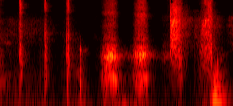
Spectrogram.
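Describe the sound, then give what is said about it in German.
A voice imitates the creaking of Gandalf's pipe: four quick clicking pops followed by four longer, raspy scraping bursts in a steady rhythm, with no actual words. “außer nur dieses Schmatzen von Gandalf und dieses Knarzen seiner Pfeife, wenn er ja.”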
